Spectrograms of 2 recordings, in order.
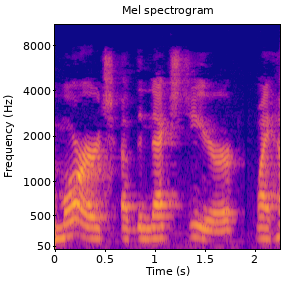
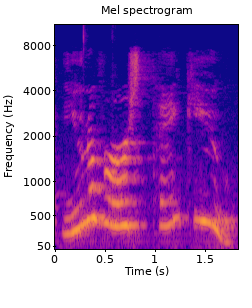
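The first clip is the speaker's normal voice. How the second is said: grateful high voice; 14 semitones higher than usual. Retold or imitated. Speaker thanks the universe for the debt payoff, high and grateful. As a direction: lift it way up in gratitude.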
